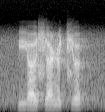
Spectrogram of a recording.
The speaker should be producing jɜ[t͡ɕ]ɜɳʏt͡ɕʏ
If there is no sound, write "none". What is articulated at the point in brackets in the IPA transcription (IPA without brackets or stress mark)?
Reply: ɕ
